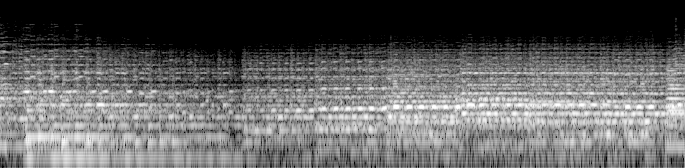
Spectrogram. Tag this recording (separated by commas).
Music, fiddle, Musical instrument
